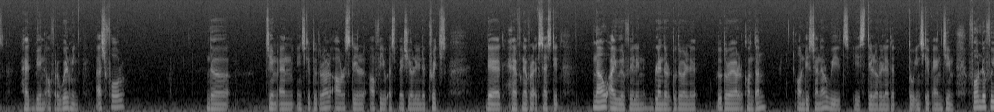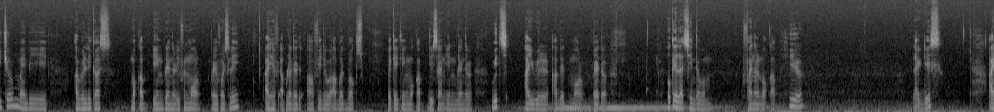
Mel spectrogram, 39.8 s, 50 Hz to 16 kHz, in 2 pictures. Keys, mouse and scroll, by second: 37.1 click.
